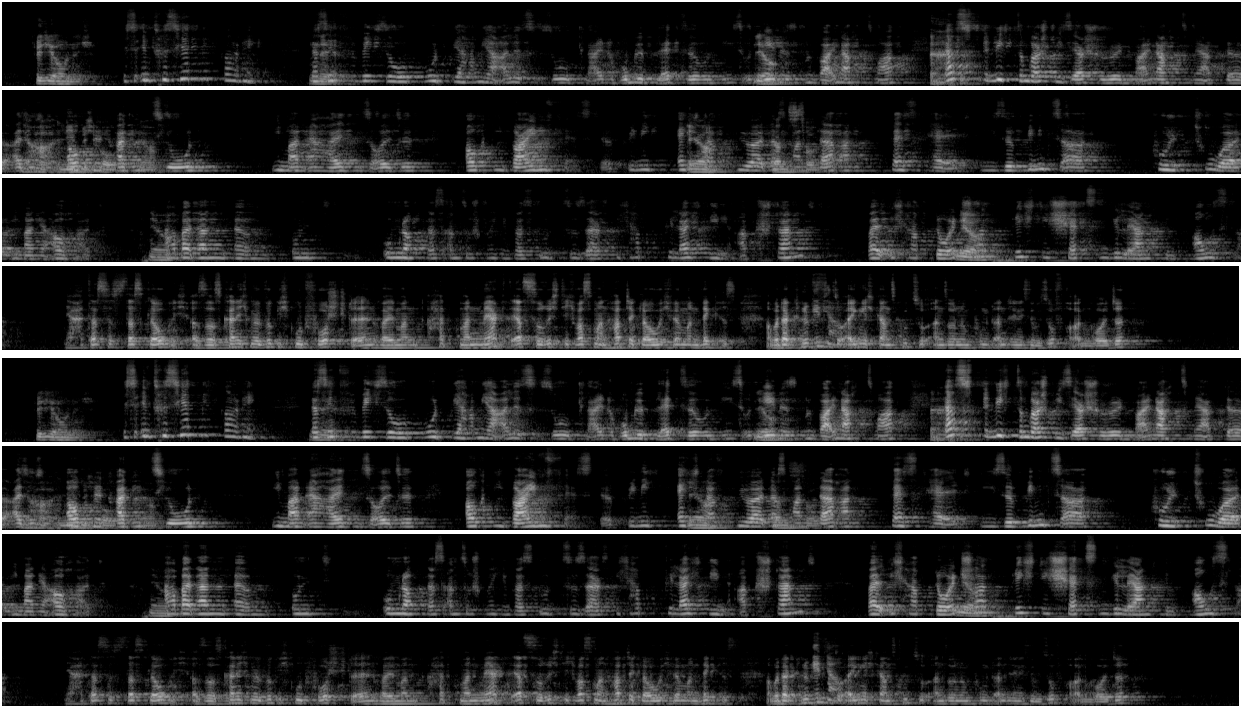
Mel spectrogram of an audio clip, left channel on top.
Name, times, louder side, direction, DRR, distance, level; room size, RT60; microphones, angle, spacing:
voice 1, 0.3-0.9 3.1-3.4 7.5-7.7 9.3-9.5 12.6-13.9 19.2-19.5 20.1-20.6 26.2-26.5 34.3-34.6 37.8-48.4, left 3 dB, 65° left, 4 dB, 2.7 m, -31 dB
voice 2, 1.2-2.5 3.1-8.9 9.4-12.8 13.0-14.4 15.1-16.5 17.0-18.9 19.1-21.0 21.3-23.2 23.9-25.7 26.4-27.9 28.6-31.2 31.4-32.8 33.4-37.2 45.3-45.6, right 3 dB, 35° right, 3 dB, 2.5 m, -30 dB
28.5 x 27.5 x 5.7 m, 0.73 s
head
